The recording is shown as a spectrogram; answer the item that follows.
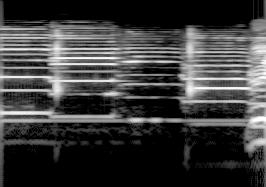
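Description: Violin playing a C major scale in eighth notes, stepping down one note about every half second, over a steady G drone tone.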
